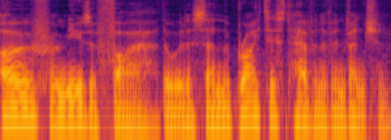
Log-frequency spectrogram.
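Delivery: read in modern received pronunciation.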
